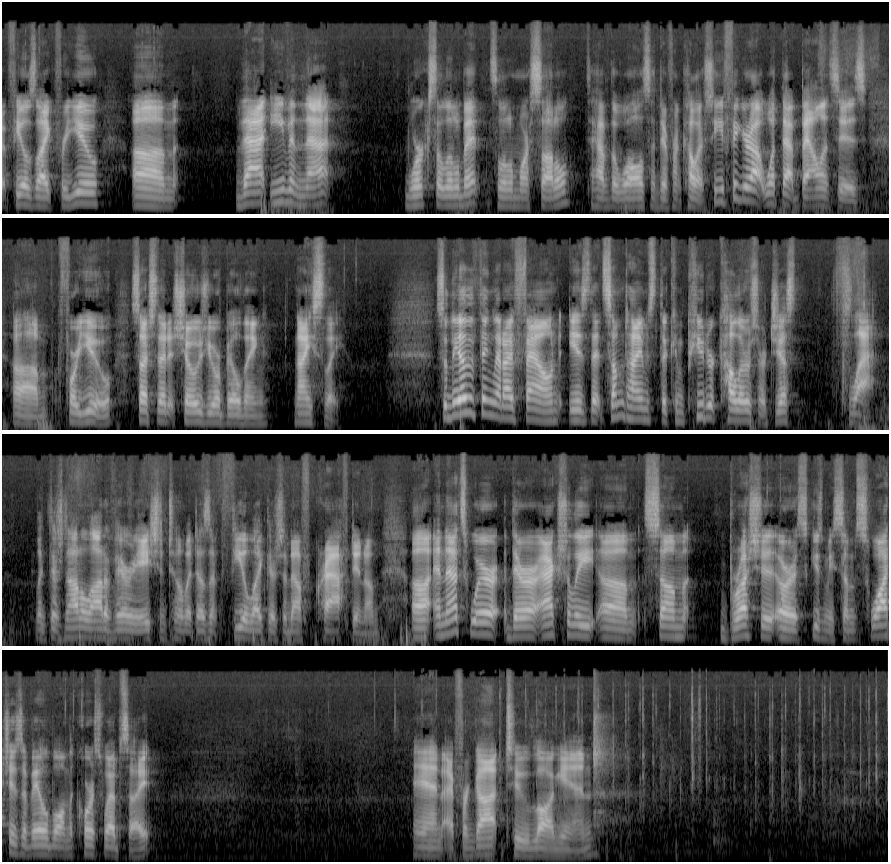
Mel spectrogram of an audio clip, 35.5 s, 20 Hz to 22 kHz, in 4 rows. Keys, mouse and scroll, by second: 0.3 click, 0.4 click, 1.5 click, 6.4 click, 12.4 click, 25.6 click, 27.3 click, 27.6 click, 31.0 click, 31.6-35.4 typing, 33.1-35.4 drag.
